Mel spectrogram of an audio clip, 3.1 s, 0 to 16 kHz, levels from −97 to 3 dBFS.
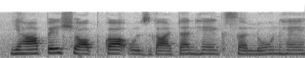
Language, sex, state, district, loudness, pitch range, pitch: Hindi, female, Haryana, Rohtak, -17 LUFS, 190-210 Hz, 195 Hz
